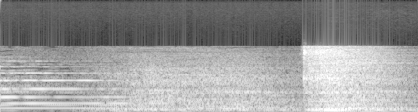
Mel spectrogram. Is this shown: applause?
no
